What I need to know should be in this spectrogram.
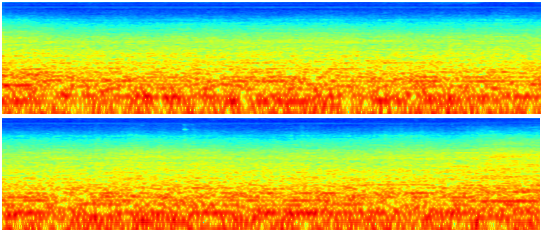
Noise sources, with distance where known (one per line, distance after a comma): engine of unclear size, near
